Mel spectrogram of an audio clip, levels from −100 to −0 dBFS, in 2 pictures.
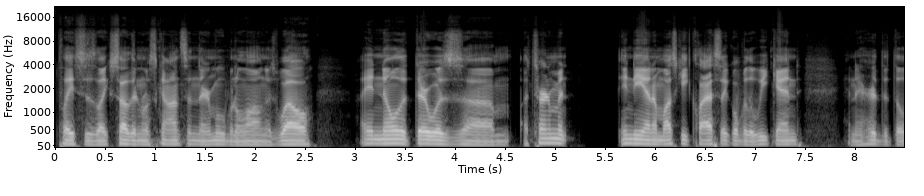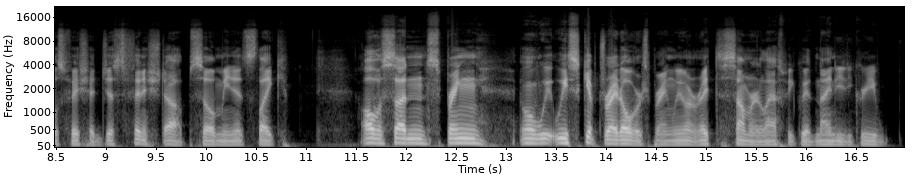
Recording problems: none

